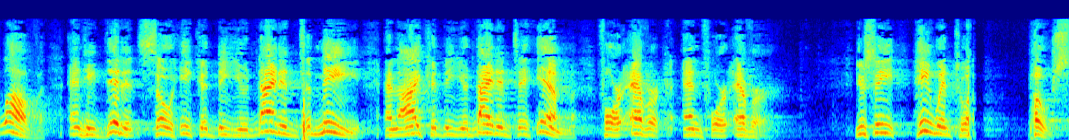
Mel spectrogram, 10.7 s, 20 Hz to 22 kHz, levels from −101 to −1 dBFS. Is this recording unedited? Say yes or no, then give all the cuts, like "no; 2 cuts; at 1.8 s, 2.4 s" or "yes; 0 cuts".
no; 1 cut; at 8.5 s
